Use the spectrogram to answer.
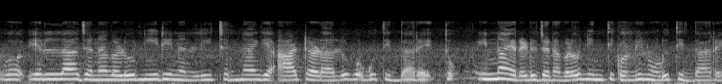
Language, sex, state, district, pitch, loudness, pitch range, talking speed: Kannada, female, Karnataka, Raichur, 220 Hz, -14 LUFS, 205-230 Hz, 90 wpm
